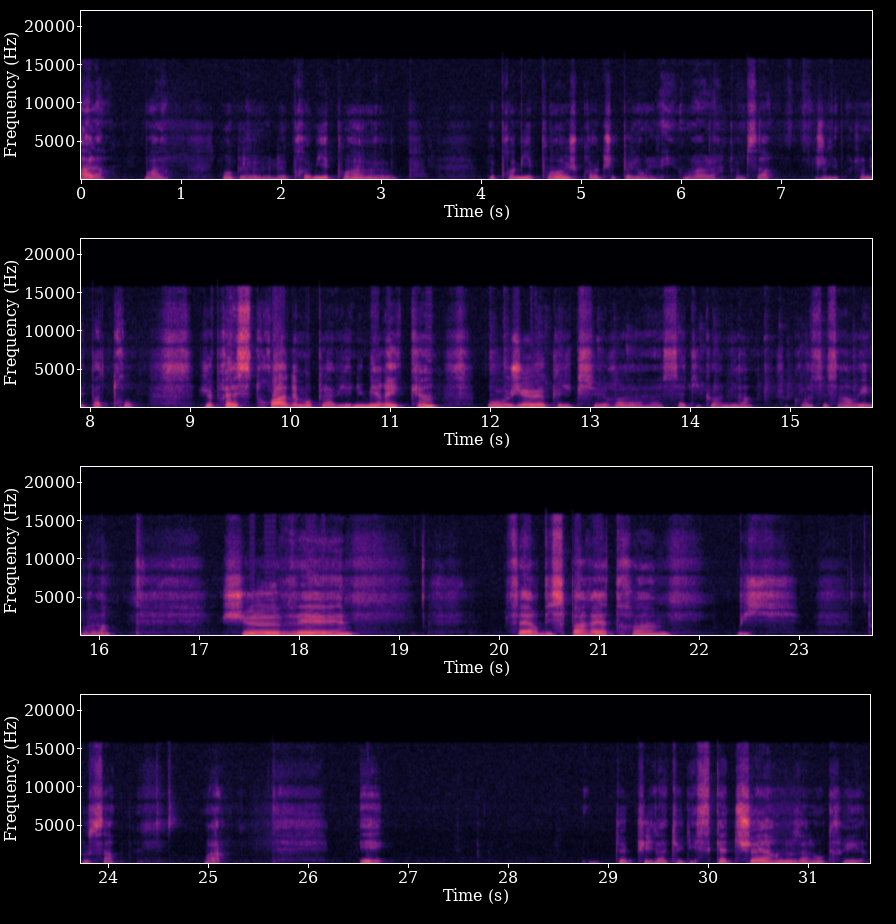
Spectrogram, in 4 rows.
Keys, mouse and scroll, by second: 4.6 click, 6.2 Delete, 6.2 Delete, 14.1 click, 15.2 KP_3, 22.1 click, 22.5-24.8 typing, 23.2 click, 24.2 click, 27.7 typing, 29.5 click, 29.6 typing.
